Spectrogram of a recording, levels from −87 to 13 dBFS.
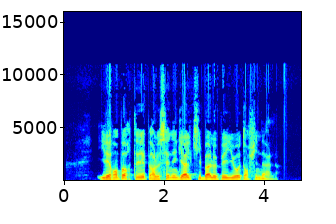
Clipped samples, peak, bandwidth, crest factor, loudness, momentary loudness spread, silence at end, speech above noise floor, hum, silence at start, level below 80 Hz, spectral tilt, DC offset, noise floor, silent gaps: under 0.1%; 0 dBFS; 11.5 kHz; 16 dB; -16 LUFS; 10 LU; 0.55 s; 40 dB; none; 0.7 s; -50 dBFS; -7 dB/octave; under 0.1%; -55 dBFS; none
